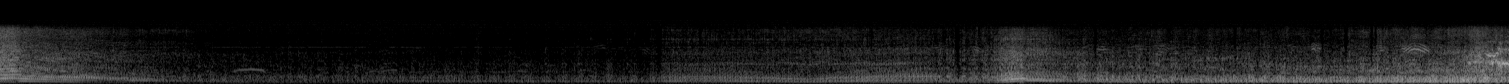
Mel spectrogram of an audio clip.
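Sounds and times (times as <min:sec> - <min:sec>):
drag car engine revving: 0:00.0 - 0:15.0.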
